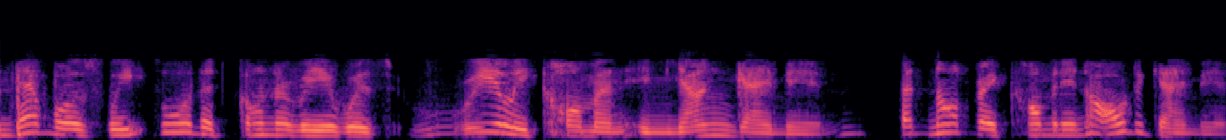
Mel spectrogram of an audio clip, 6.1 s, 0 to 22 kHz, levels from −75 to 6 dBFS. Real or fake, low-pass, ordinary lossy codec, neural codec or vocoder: real; 5.4 kHz; MP3, 24 kbps; none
